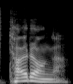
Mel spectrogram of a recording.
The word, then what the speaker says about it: Tauranga: You feel a bit silly when you try it because you Tauranga, and you're like, no, it's Tauranga.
